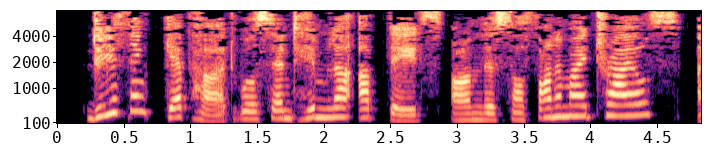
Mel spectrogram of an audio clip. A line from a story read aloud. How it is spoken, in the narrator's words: I asked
